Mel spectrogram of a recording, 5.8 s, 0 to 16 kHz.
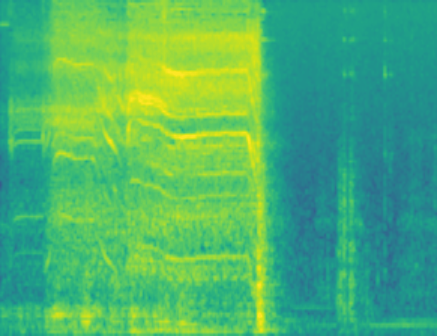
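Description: FLEX 24V cordless hammer drill driver whining under load as it drives a long 7-inch screw into pressure-treated lumber, its pitch sagging a little as the screw bites. It stops abruptly about three and a half seconds in, with a quick falling spin-down.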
